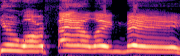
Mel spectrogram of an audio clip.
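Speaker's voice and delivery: very loud, shrill, drawn-out, very high villain yell. Quoting the film's villain's line from a scene: imitating someone yelling. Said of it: "he's yelling".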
